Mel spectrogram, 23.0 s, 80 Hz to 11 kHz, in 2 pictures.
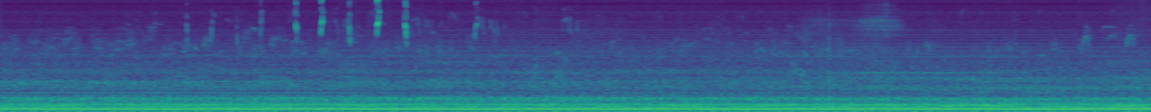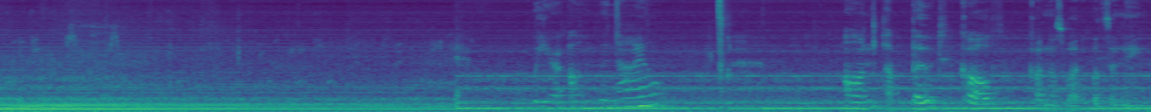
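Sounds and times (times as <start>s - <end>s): boat machinery drone: 0.0s - 23.0s
high bird chirps: 0.4s - 5.9s.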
